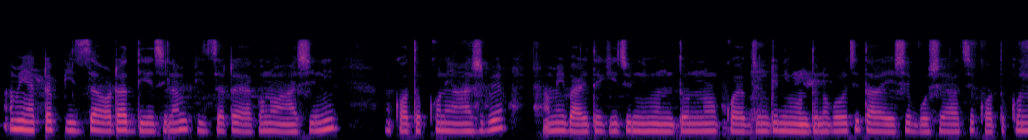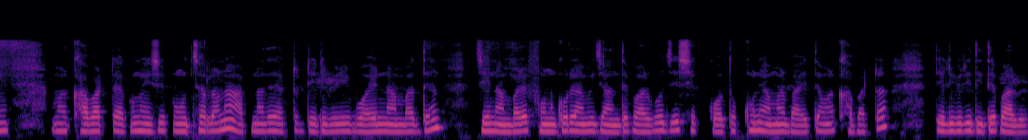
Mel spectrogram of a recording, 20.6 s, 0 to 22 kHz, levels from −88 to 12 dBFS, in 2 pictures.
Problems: background sounds at intervals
